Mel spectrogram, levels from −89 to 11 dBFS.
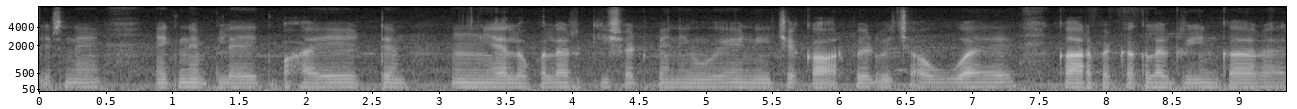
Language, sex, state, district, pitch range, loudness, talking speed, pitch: Hindi, male, Bihar, Bhagalpur, 100-105 Hz, -22 LUFS, 160 wpm, 100 Hz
